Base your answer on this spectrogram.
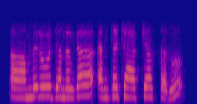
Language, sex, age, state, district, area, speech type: Telugu, female, 30-45, Andhra Pradesh, East Godavari, rural, conversation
